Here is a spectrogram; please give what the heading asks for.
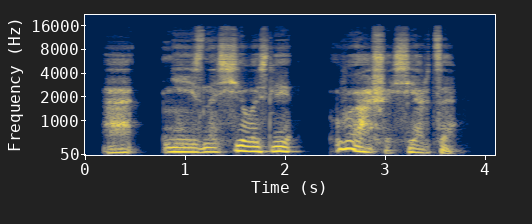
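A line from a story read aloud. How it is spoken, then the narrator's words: Hissed, on last breath. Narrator (Russian): прошипел я и на одном, возможно, последнем дыхании произнес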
